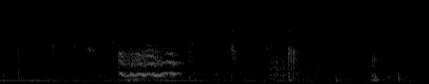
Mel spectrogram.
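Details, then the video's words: Baby kitten making cute noises indoors: one drawn-out, wavering meow of about half a second with a strong harmonic stack, followed by softer short squeaks and faint shuffling over a low steady hum. "Baby Kittens Making Cute Noises"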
